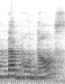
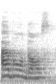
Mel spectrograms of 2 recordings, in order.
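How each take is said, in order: First: The word starts with an n sound. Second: The word starts directly on its vowel. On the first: The speaker calls it wrong. "C'est pas n'abondance" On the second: The speaker calls it right. "c'est abondance"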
